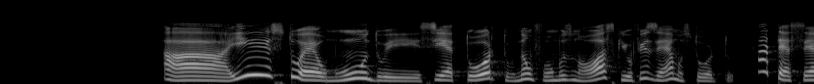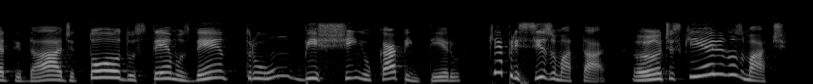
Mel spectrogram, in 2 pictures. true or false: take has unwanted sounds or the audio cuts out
false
